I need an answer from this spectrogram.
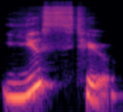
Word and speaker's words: used to: I used my phone however here the pronunciation changes a little bit okay used to used to so this D kind of disappears because it's followed by a t used to and it's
